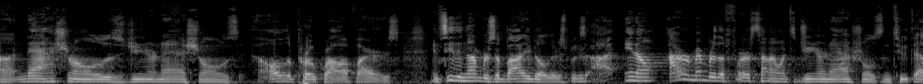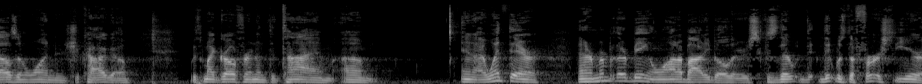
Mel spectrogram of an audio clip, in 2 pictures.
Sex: male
